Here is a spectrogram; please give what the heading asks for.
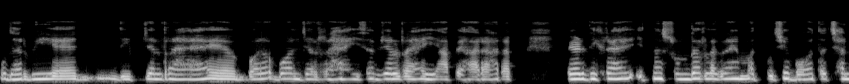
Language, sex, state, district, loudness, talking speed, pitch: Hindi, female, Jharkhand, Sahebganj, -15 LUFS, 260 wpm, 245 Hz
